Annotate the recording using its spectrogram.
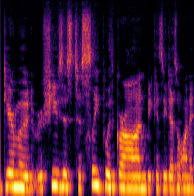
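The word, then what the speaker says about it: Gráinne: I looked up how to pronounce this. So, Darmud and Gro were like these uh lovers and Gro had been a promised to marry this sort of older man named Fon.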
